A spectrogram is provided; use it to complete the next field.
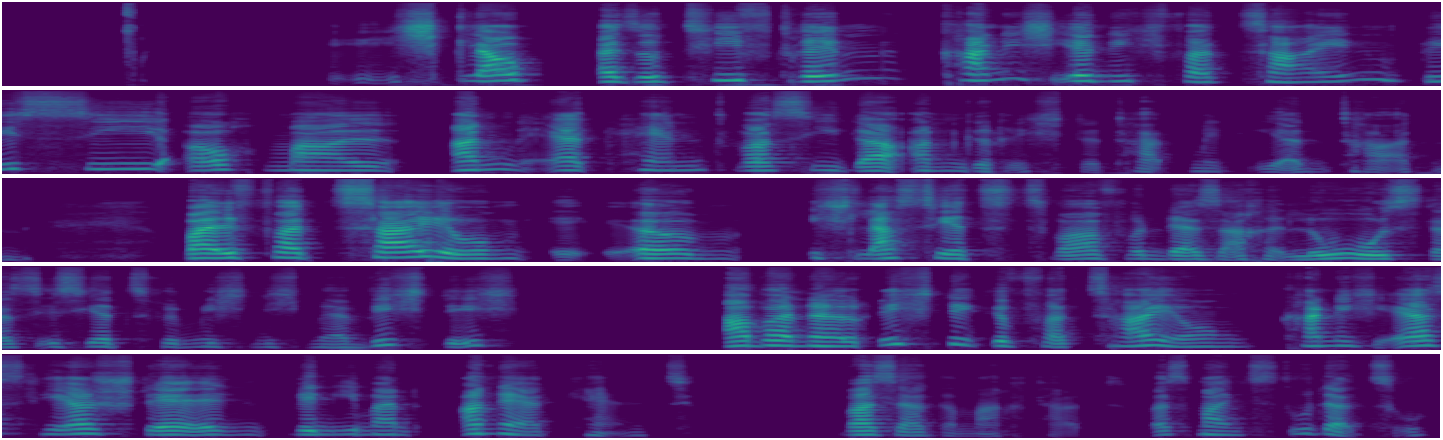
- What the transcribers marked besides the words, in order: other background noise
- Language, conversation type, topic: German, unstructured, Wie kann man Vertrauen in einer Beziehung aufbauen?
